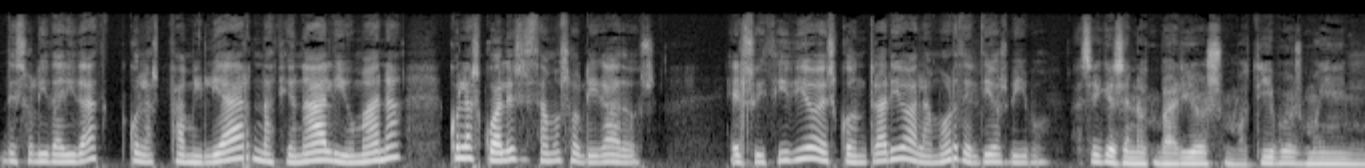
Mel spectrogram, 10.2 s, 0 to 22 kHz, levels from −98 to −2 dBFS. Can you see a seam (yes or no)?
yes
